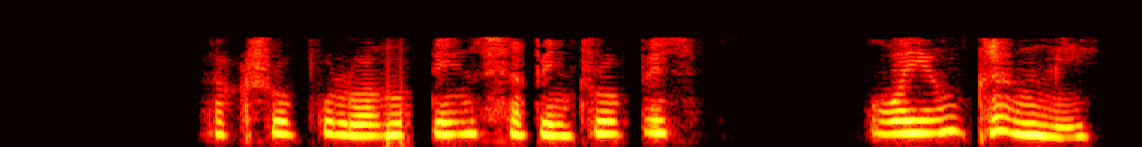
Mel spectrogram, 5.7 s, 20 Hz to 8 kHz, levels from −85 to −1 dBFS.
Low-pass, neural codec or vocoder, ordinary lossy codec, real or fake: 7.2 kHz; none; AAC, 16 kbps; real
